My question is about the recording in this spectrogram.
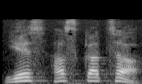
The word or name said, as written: eshaskatsa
